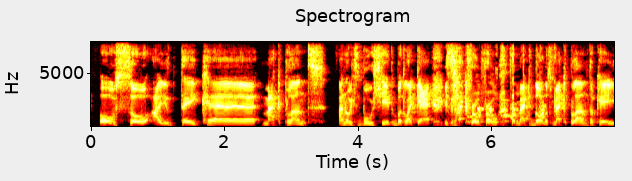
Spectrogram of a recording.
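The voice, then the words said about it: Non-native English accent. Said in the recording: “You know my accent”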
